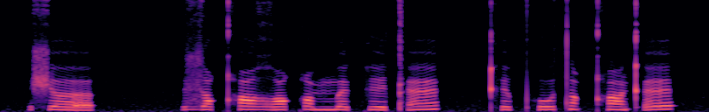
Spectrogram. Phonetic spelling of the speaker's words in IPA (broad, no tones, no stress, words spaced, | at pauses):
ʃɜ | zøqʰɜʁoqø mɛketʼɛ̃ | kʰepʰotẽ qʰɛ̃kʼɛ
